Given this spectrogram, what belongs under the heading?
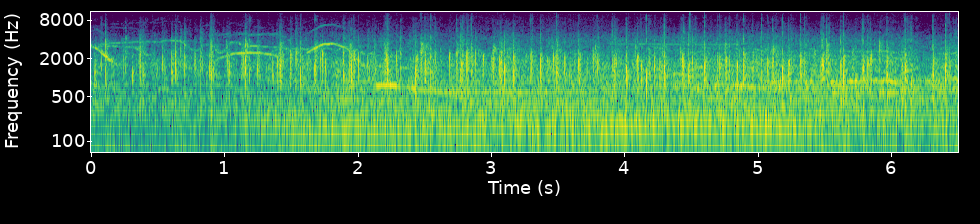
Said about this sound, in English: Here she comes. There's clapping.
